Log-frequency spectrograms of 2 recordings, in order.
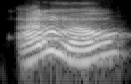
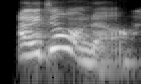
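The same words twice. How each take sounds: First: The words are heavily reduced, nearly mumbled. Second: Do not is contracted to don't. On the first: The speaker is very casual. "But then we get even lazier" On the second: The speaker is a bit casual. "We shorten that to"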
